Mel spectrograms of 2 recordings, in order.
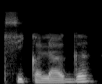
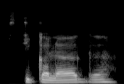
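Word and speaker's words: psychologue: Psicologue. Psicólogos, ¿no? Oh. Sí. Sí, yo me estoy trompé. Sí. Un pneu. Una llanta. Neumonía. Neumonía, o sí. Neumonía. Vamos a pronunciar las P's.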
